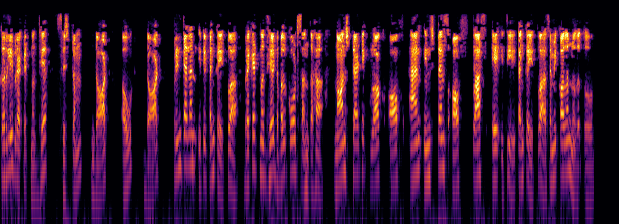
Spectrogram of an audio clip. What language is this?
Sanskrit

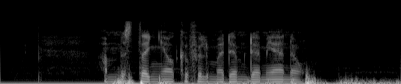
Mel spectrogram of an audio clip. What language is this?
Amharic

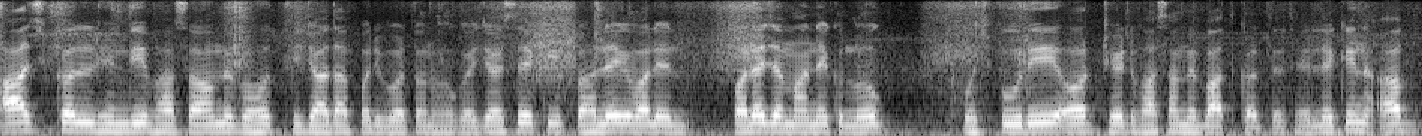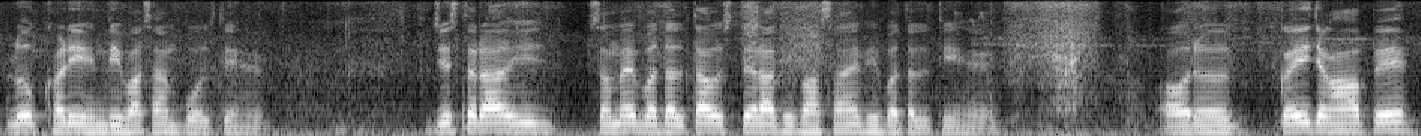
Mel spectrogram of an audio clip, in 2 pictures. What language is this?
Hindi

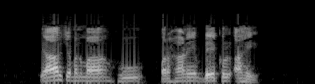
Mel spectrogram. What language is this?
Sindhi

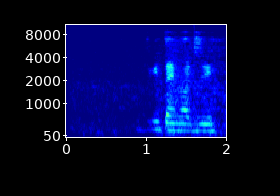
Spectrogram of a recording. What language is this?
Dhatki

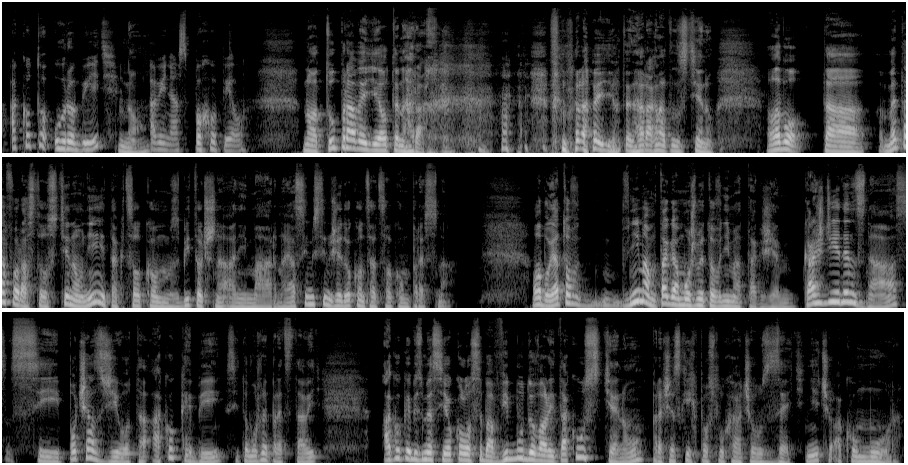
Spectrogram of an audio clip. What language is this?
Slovak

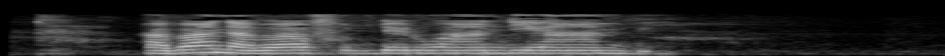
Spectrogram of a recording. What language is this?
Ganda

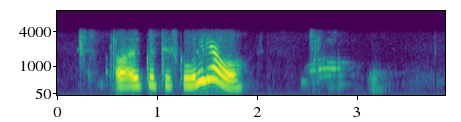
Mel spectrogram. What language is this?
Dogri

